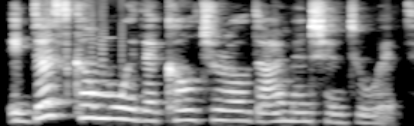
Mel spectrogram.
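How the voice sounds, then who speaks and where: A woman whose first language is Arabic talks in a polite, thoughtful, wandering way as an interview guest. Her voice sits at a middle pitch. The sound is dull and lo-fi. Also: animated, moderate pace, dark tone. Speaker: guest, agency founder. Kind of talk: interview conversation.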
